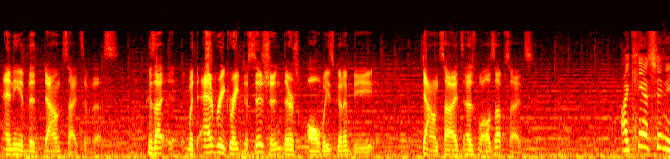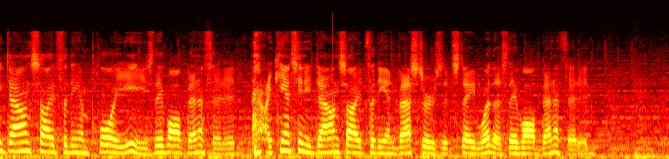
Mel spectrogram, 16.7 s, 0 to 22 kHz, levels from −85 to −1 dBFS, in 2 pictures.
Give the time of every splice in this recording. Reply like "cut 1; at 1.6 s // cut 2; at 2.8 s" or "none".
cut 1; at 15.8 s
